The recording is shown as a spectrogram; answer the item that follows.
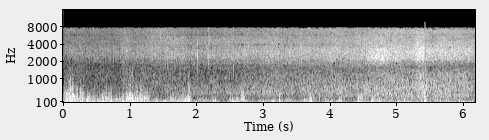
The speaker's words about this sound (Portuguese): na Mariña de Lugo volven a estar hoxe en situación de alerta laranxa por fortes refachos de vento que poden superar os 100 km por hora. Así, soprava o vento a primeira hora da mañá na Mariña, en Barreiros.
